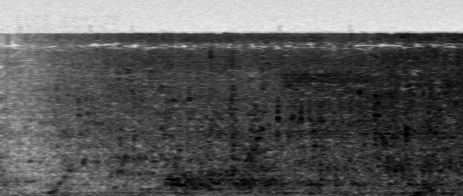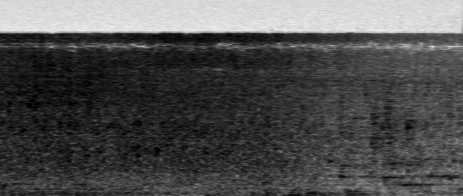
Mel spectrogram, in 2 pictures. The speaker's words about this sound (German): Da beginnt das Wasser zu blubbern. Das Schiff geht unter.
